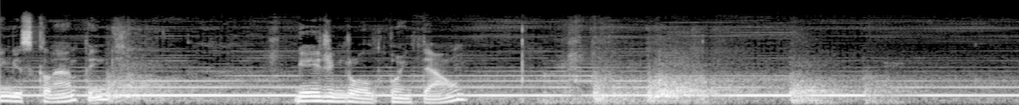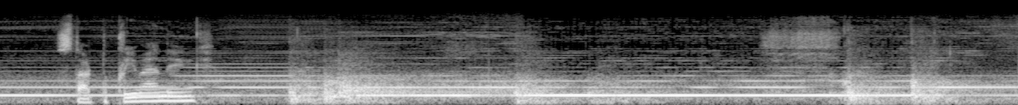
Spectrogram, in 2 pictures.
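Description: A rolling machine's motor hums steadily.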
